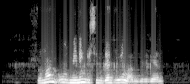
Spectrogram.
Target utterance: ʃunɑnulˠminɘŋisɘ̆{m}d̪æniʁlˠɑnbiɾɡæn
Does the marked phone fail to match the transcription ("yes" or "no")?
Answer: no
